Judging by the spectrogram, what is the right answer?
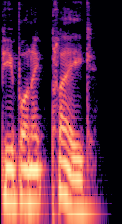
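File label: "bubonic plague", English, British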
